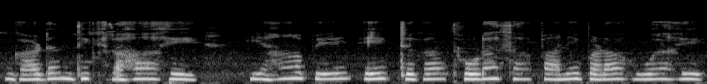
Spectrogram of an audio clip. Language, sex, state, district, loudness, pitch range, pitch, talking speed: Hindi, female, Madhya Pradesh, Bhopal, -16 LUFS, 240-255 Hz, 245 Hz, 120 wpm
